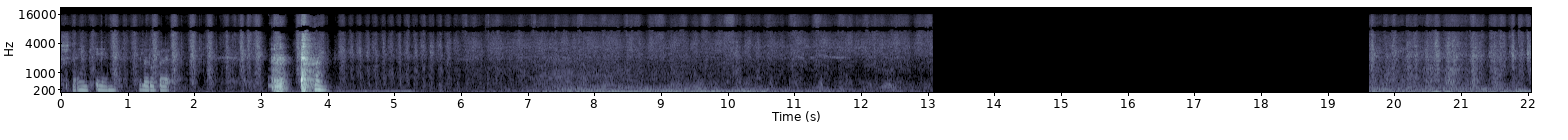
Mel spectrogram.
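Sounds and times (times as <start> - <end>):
cloth rubbing on a plate: 0.0 - 13.1, 19.6 - 22.0.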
